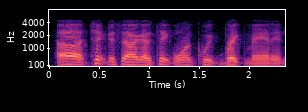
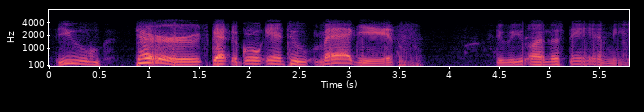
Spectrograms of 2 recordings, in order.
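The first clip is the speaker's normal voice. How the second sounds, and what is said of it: Bad Major Payne impression. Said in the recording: “Major Payne ... bad impression. I'm sorry, people. Bad impression.”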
